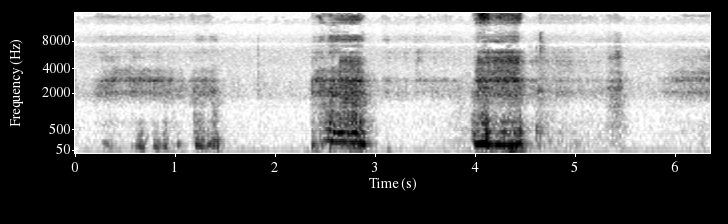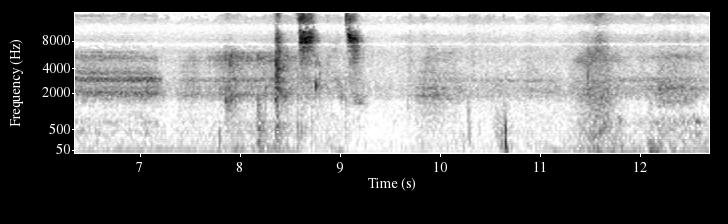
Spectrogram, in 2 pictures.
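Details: Sleeping puma named Messi snoring: a few soft, low breathing rasps, then two loud, harsh, snorting inhalations about a second and a half apart, followed by quieter breaths, a sharp click and faint movement sounds.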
